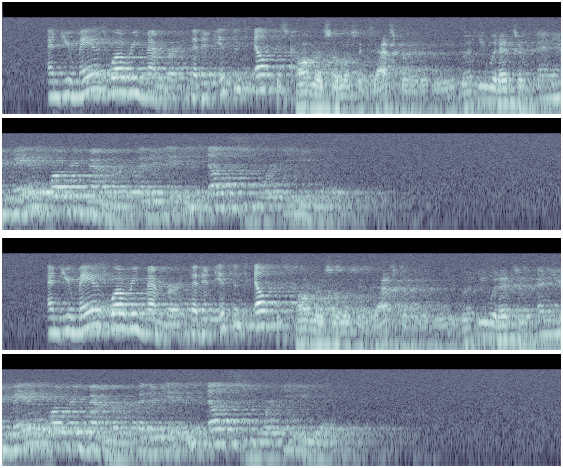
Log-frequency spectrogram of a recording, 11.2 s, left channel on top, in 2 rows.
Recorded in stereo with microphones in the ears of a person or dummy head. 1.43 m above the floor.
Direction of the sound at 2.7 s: 35° left (ahead or behind).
